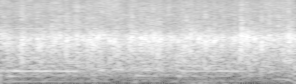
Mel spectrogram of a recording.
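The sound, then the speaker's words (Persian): Dense crowd applause, many hands clapping loudly and steadily with no clear pause, a faint tonal voice running underneath. “یا علی مدد دست بزن”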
